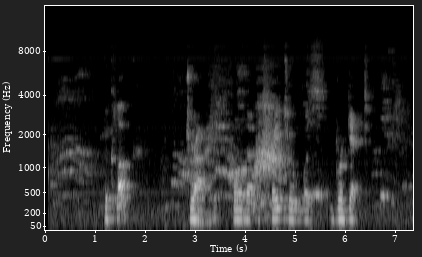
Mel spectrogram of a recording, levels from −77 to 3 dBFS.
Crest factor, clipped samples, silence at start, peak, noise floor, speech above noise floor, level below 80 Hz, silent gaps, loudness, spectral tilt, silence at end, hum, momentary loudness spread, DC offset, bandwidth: 20 dB; under 0.1%; 0.1 s; -8 dBFS; -56 dBFS; 29 dB; -60 dBFS; none; -28 LUFS; -7 dB/octave; 0 s; none; 22 LU; under 0.1%; 9.6 kHz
